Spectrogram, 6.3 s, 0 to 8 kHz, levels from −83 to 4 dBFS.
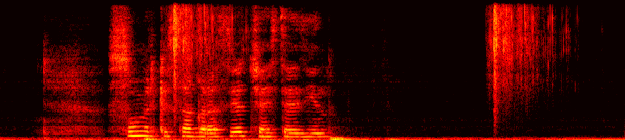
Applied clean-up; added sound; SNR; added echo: none; Rattle (instrument); 7 dB; reverberation time 0.2 s.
